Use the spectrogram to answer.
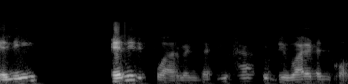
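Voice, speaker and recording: Here a man has a normal speaking voice at a medium pitch. He speaks at a fairly quick pace with lively intonation. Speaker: business analysis trainer. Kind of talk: live online lecture. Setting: online class.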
